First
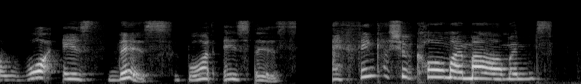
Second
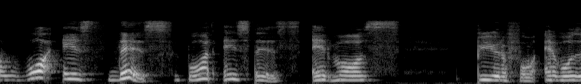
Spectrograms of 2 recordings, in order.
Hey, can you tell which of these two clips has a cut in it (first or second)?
first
